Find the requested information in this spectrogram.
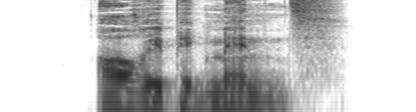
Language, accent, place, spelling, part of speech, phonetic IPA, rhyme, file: German, Germany, Berlin, Auripigments, noun, [aʊ̯ʁipɪˈɡmɛnt͡s], -ɛnt͡s, De-Auripigments.ogg
- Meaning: genitive singular of Auripigment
